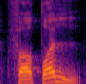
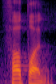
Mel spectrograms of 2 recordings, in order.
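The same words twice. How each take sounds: First: The final doubled consonant is pressed with force. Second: The final consonant is said plainly, without pressure. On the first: The speaker calls it right. "لابد من بيان الحرف المشدد عند الوقف هكذا" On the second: The speaker calls it wrong. "ولا يقبل البتة فطل"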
